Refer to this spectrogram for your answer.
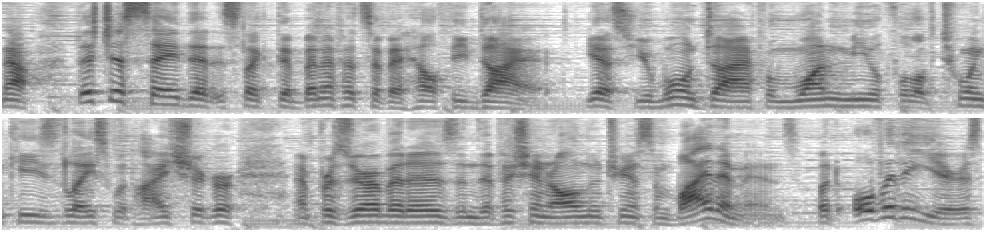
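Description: A man talks at a very fast pace with ordinary pitch variation while faint music plays in the background. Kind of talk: educational commentary to camera.

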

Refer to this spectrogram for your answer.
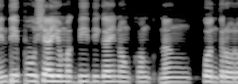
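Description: A man with a high-pitched voice speaks against a quiet background, the sound dry with no echo. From Philippines. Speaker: preacher. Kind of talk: sermon. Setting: church. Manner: formal; earnest. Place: church. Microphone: handheld.

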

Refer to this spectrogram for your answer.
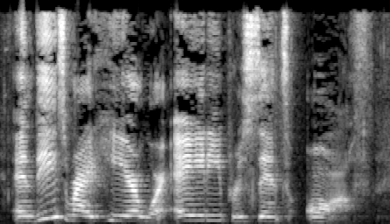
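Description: A woman speaks at a very slow pace in a raised, projected voice with a bright, sharp tone. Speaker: beauty vlogger. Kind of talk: casual haul vlog chat. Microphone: phone near.

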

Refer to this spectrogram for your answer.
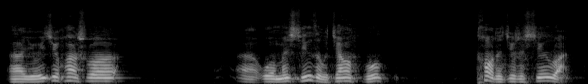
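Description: Over a quiet background, a man with a fairly high pitch and a dark, mellow tone speaks at a fairly slow pace. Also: ordinary pitch variation. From Anhui, Dingyuan county (Chuzhou); Anhui. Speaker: photographer. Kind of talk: public talk. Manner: halting. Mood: calm, reflective, lightly humorous. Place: stage. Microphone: headset.

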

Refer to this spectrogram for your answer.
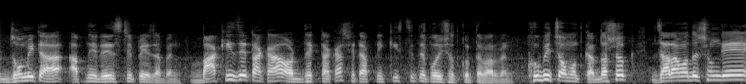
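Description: Recorded dry and close with no echo, a man's voice swings very widely in pitch. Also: fairly high pitch for a man. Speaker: property video presenter. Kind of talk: promotional walkthrough and interviews. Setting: outdoors at a land project.

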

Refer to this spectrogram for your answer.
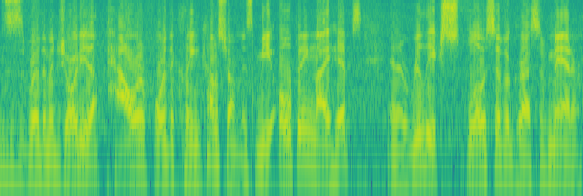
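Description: Over light background noise, a man talks with ordinary pitch variation. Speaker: fitness instructor. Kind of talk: tutorial; coaching cues. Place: gym.

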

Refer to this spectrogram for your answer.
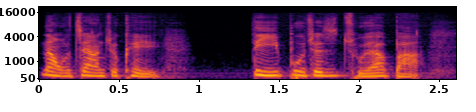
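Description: On a very clean recording with a silent background, a woman's somewhat breathy voice moves with ordinary pitch variation. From Taiwan. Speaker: nonprofit manager and author. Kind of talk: podcast interview.

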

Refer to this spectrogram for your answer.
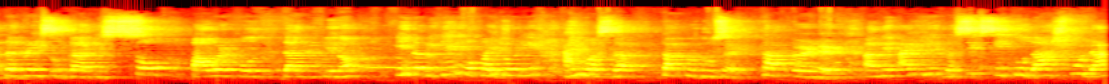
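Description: Amid strong room echo and light background noise, a woman talks at a fairly slow pace and high pitch with fairly even intonation. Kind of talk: acceptance speech. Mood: emotional, fervent, religious. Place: stage.

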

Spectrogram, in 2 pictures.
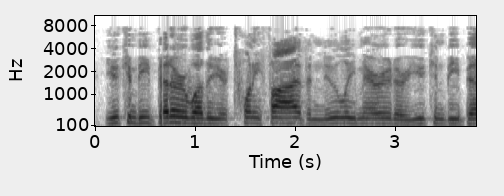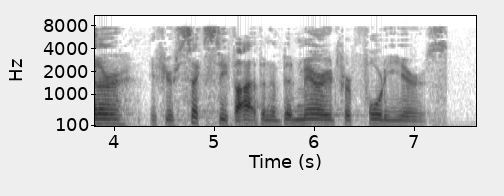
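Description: A man speaks at a moderate pace with hardly any pauses, his fairly high pitch held in a monotone, flat intonation against a quiet background. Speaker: pastor. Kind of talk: sermon. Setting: church. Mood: earnest, exhorting. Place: church.

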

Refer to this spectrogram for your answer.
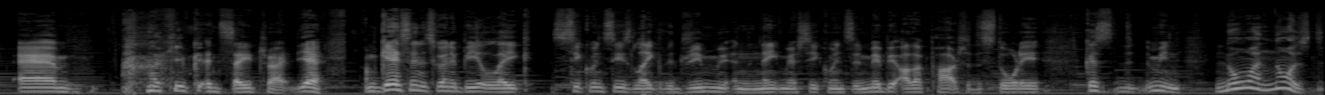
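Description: Over faint music in the background, a man with a Scottish accent talks at a fairly quick pace with ordinary pitch variation. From Scotland. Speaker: gaming YouTuber. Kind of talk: casual talk to camera. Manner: excited, chatty. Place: home room.

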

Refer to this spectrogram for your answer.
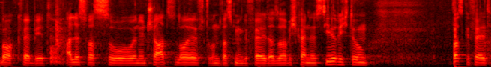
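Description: A man speaks at a moderate pace in a fairly low, dark, mellow voice with monotone, flat intonation. Light background noise runs underneath. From Lower Saxony, Germany (Wolfsburg area); Lower Saxony. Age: 20s. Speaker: professional footballer; guest. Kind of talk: question-and-answer interview with young fans. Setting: stadium fan area before a match. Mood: relaxed, friendly. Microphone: handheld.

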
